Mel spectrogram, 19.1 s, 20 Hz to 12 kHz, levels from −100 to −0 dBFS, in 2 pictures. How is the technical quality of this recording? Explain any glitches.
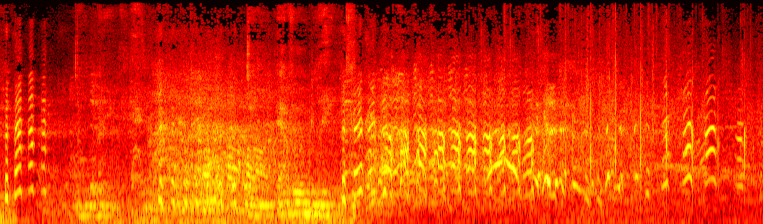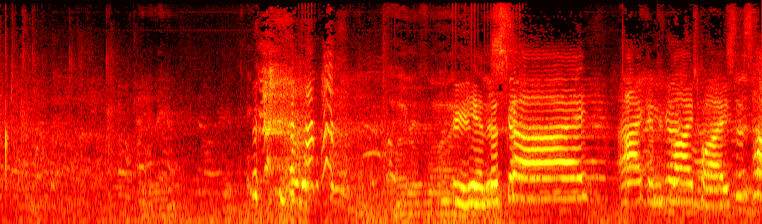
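One fault stands out, from 13.24 to 16.16 s: a resampler restarted on every block. The 48 kHz to 24 kHz conversion treated each 40 ms block in isolation, so every block edge carries a small error, heard as regular ticks at 25 Hz, present only while sound is playing.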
